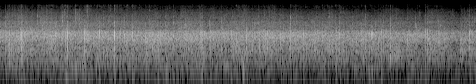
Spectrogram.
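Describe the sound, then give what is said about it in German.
Sustained applause from a community audience thanking the staff team, a dense, steady patter of many hands clapping at once, fairly loud and continuous throughout with no speech over it. “Können wir einen Applaus geben?”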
